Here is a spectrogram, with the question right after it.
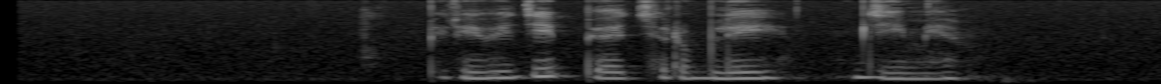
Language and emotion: Russian, sad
